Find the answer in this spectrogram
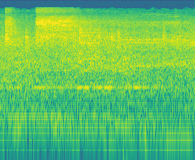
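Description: Faint, steady background din of a gymnasium arena during a robotics match, with no distinct impacts. A thin steady tone sounds faintly for about a second in the middle.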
